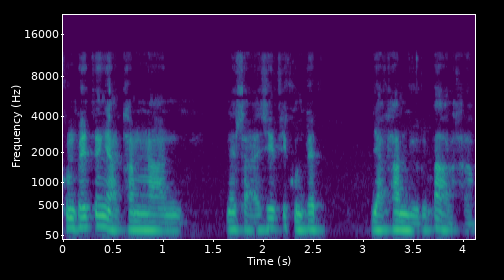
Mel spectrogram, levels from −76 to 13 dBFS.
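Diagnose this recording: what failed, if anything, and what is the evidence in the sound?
The codec stage failed: the speech is dull throughout, with nothing above 12.2 kHz and a gurgling, granular roughness, most likely MP2 compression at a low rate that fits roughly 64 kbps. Starved of bits, upper sub-bands switch off and flicker while the remaining bands are coarsely quantised.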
